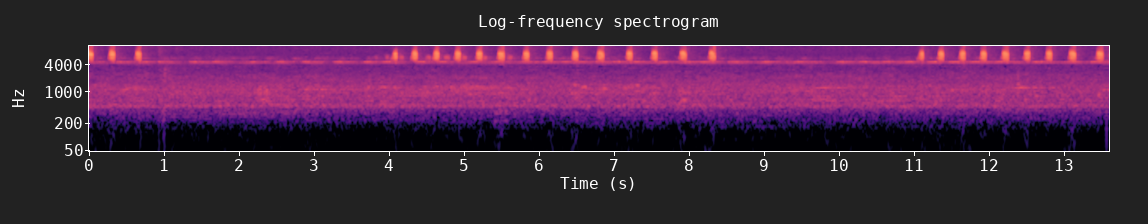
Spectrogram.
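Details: Crickets at night: bursts of sharp, high chirps, about three per second, in runs of several seconds separated by pauses, over a steady faint high hiss.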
